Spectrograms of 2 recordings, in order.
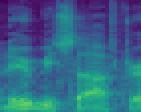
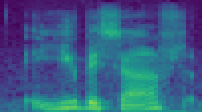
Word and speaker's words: Ubisoft: So Ubisoft or Ubisoft, it's pronounced differently depending on where you are and who you ask. Although the French pronunciation is what I've heard, it could be the correct one because it is originally a French company.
